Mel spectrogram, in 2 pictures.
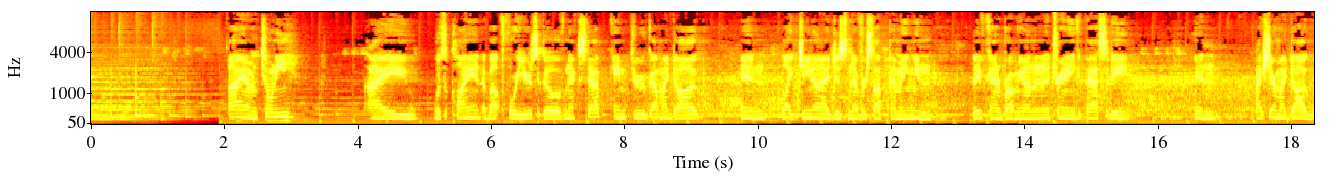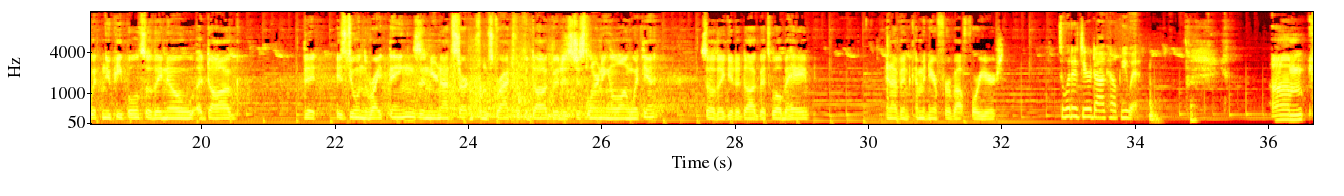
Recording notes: This episode was recorded outdoors due to Covid-19, and was recorded by a busy street. Please pardon the background noise.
